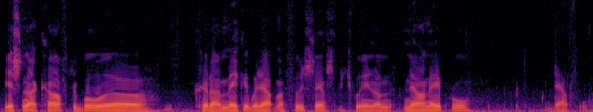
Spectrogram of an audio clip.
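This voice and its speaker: Speaking at a moderate pace, a plain-spoken American man with a low, mellow voice answers documentary interview questions without a script. He lives at the informal desert camp where it was filmed on location, on noisy early 1990s field video.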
